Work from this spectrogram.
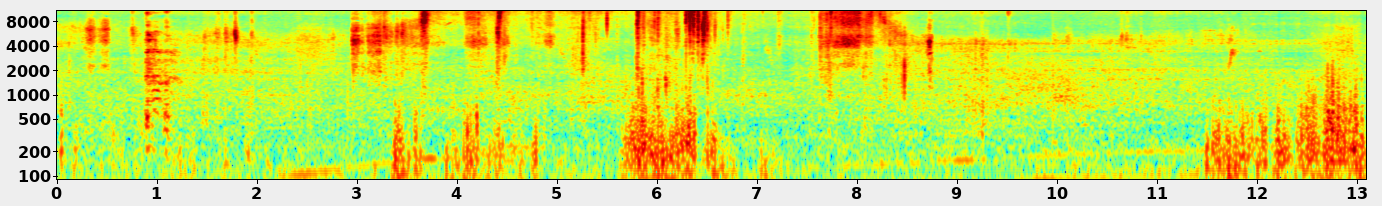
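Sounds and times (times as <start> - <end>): low vehicle engine hum: 0.0 - 13.0
wind rumbling on microphone: 0.0 - 13.0.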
